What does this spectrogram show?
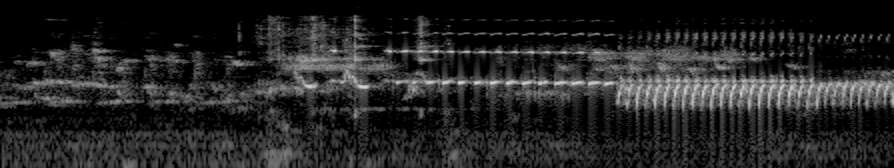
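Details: Canary male singing loudly to urge a female to mate and to be heard by chicks; soft twittering notes build into a loud, very rapid pulsed trill in the last seconds.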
